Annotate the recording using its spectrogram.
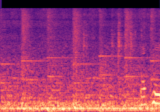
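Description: Supermarket ambience: background music over a steady low hum, with a woman's voice starting right at the end.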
